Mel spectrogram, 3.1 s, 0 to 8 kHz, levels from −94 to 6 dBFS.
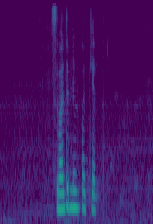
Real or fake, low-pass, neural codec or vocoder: fake; 7.2 kHz; codec, 16 kHz in and 24 kHz out, 0.8 kbps, FocalCodec, streaming, 65536 codes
